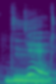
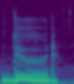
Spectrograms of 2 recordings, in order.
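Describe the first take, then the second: First: The vowel is a rounded French-style front u. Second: The vowel is said far back in the mouth. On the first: "if a French person were to say it, it would be more like dude" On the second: "Usually, Americans would pronounce the word dude as dude"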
